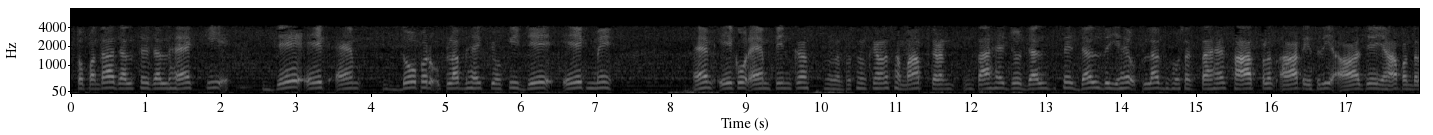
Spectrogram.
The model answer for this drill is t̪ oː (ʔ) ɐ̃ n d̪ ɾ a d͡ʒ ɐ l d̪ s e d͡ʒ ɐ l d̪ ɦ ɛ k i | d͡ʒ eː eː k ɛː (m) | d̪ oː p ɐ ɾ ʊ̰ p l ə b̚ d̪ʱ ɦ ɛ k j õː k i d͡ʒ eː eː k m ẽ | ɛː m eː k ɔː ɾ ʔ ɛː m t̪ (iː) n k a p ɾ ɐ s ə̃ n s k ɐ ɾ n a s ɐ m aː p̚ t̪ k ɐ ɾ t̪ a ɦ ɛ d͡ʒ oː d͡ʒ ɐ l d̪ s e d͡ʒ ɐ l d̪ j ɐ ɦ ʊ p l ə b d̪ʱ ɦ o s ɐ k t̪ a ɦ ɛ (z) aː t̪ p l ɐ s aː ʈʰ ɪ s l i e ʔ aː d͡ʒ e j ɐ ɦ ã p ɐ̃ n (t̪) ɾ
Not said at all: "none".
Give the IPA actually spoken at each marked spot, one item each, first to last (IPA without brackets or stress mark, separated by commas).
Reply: p, m, iː, s, d̪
